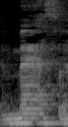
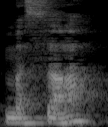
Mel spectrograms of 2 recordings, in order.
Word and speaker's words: Massah: But because of their quarrelness, their complaining, this place was named, we often say Massa, it's Massah, and Meribah.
